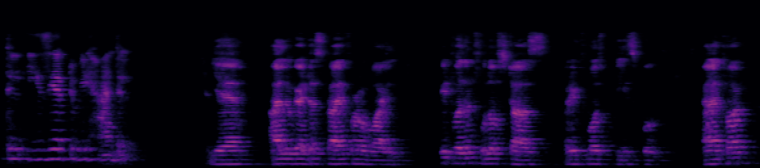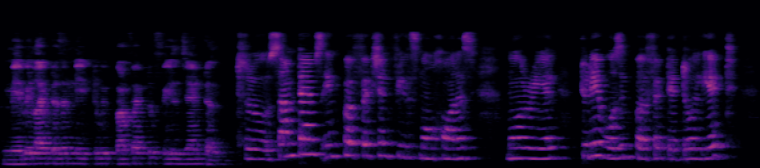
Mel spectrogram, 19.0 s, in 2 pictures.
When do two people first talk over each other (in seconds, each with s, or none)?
none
